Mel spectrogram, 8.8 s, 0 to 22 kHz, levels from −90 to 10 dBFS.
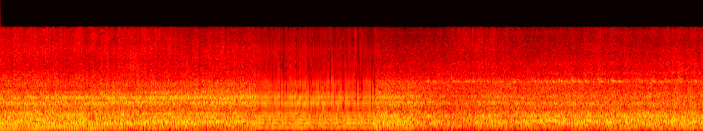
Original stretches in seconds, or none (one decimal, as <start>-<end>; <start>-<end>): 0.0-3.2; 4.7-8.8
